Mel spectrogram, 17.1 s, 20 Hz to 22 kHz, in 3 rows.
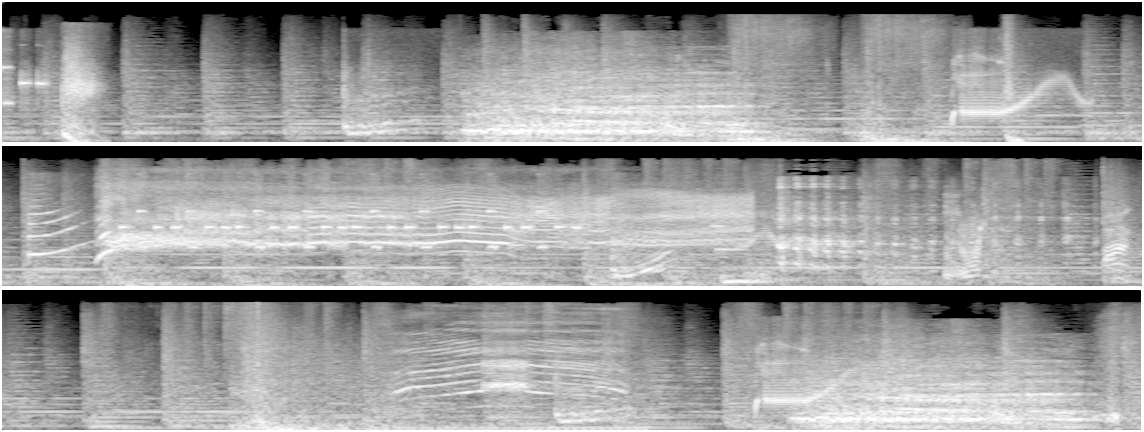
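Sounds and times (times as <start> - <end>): cartoon background music: 0.0 - 17.0.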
